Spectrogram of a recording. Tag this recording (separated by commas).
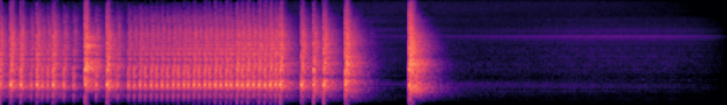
Music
